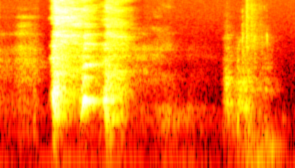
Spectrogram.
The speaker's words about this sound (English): That was pretty bad. Hacking and slurping beer.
